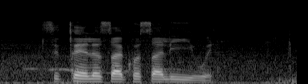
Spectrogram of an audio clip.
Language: Swati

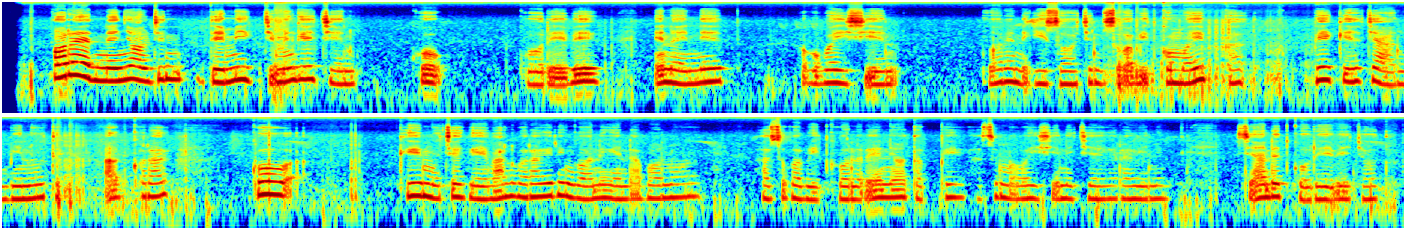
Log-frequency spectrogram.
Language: Kalenjin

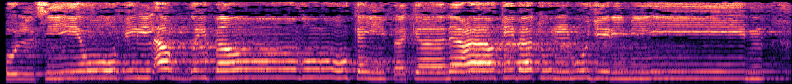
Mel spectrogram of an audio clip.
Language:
Arabic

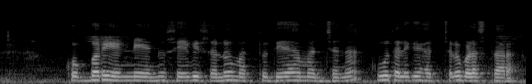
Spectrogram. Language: Kannada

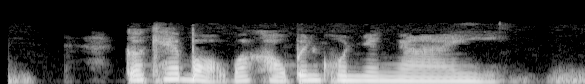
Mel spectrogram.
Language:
Thai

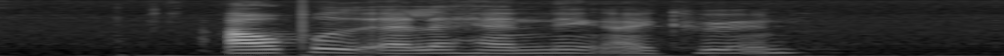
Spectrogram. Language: Danish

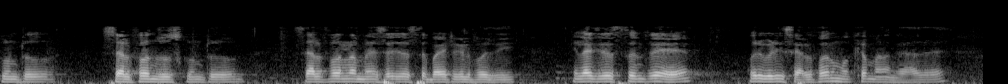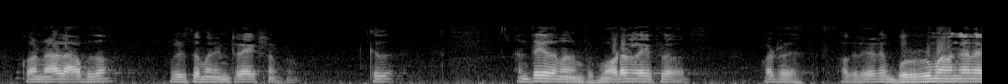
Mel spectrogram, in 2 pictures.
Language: Telugu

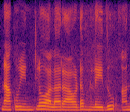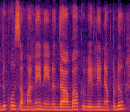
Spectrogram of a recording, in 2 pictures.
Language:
Telugu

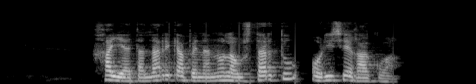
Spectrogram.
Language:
Basque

